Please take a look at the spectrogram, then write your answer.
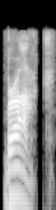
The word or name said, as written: brock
